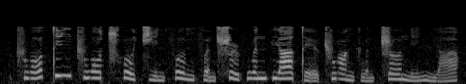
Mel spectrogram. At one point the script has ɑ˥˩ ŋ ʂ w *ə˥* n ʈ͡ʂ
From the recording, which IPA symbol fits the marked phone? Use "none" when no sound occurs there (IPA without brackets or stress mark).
ə˩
